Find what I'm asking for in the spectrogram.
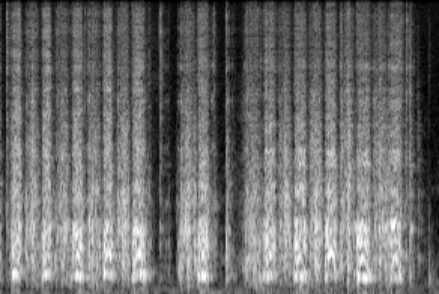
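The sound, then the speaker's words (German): A hand saw cuts wood in a carpentry workshop. Many rhythmic, rasping back-and-forth strokes sound loud and alone, with two brief pauses before the sawing resumes at a steady pace. “wo wird auch viel mit Holz gearbeitet? In eine Schreinerei. Genau, da hören wir mal rein.”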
